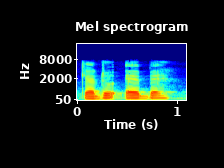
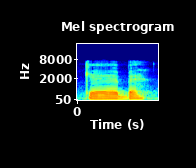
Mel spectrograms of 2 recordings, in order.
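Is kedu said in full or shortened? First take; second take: full; shortened. First: Kedu is said with both syllables. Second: Kedu is cut to one syllable. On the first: The speech is careful and complete. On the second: The speech is casual, at home.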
